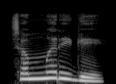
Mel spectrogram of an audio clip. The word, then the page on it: ಚಮ್ಮರಿಗೆ: cammarige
